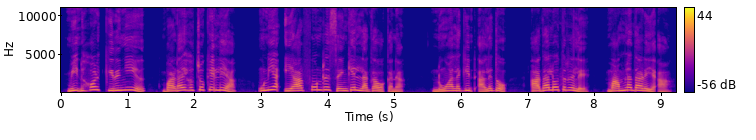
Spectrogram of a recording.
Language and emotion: Santali, fearful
